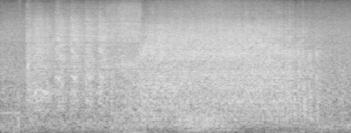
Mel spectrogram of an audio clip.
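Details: Volvo sports car, long abandoned, first start after new coil packs and spark plugs: a rough, uneven clattering start that never settles into a clean idle, with harsh mechanical knocking. The belt has jumped, giving incorrect cam timing.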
